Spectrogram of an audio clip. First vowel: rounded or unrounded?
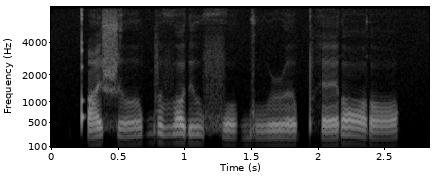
unrounded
